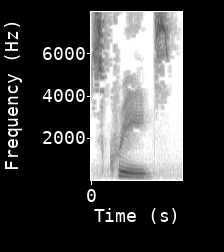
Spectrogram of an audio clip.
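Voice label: "screeds", English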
